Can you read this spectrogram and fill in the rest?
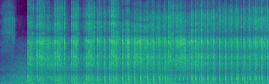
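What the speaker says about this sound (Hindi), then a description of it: "भाई कहां से फायरिंग चल रही है?" Sustained rapid automatic gunfire in the PUBG Mobile Lite game, loud dense bursts of shots rattling continuously from start to finish with no talk over them.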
